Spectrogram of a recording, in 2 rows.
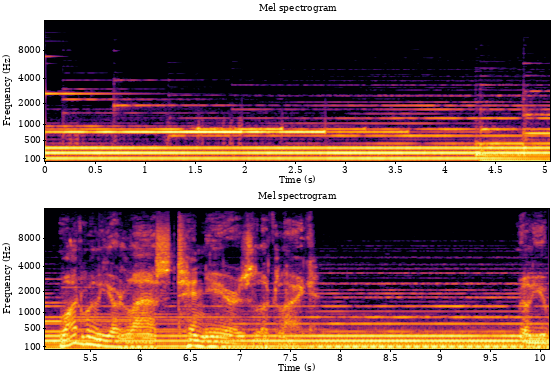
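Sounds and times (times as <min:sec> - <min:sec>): held low chord: 0:00.0 - 0:10.0
slow soft melody: 0:00.0 - 0:10.0.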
